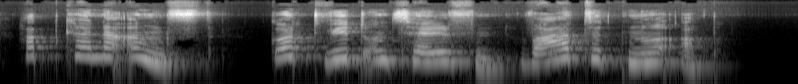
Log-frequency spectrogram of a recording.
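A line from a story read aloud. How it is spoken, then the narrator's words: Calling out. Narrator (German): Aber Mose rief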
